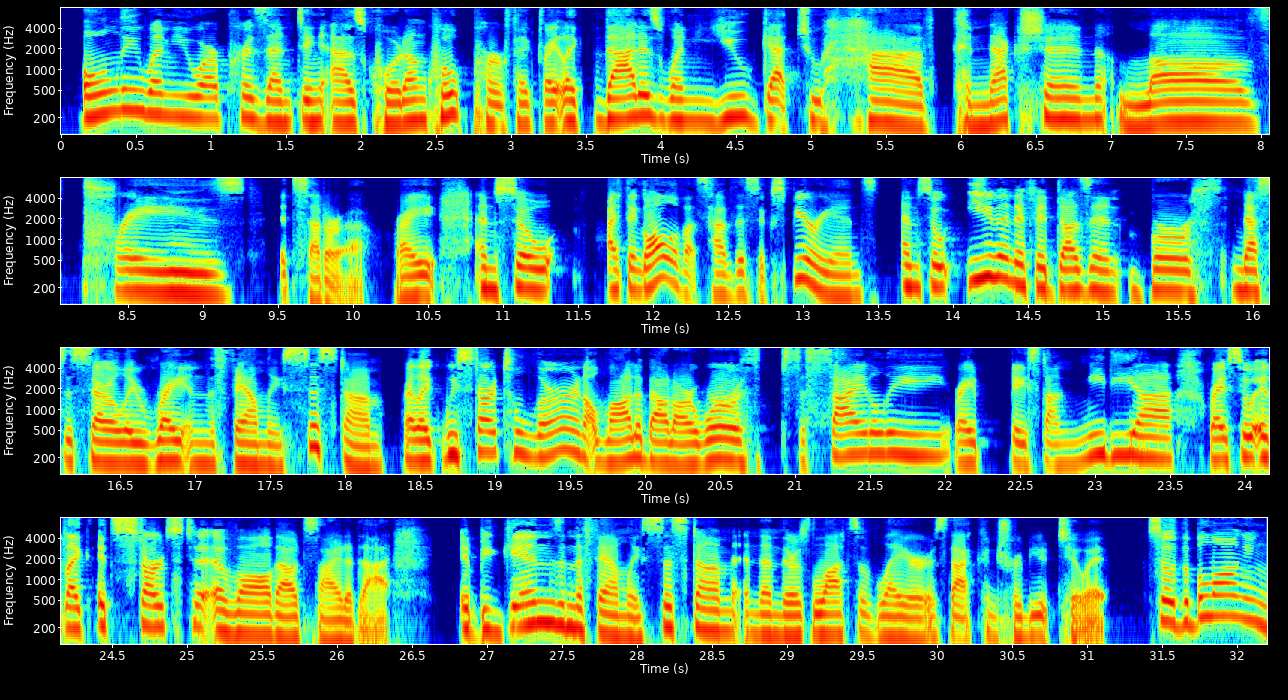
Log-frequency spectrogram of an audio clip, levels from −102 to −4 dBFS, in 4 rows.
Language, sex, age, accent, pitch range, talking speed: English, female, 20-39, American, 165-200 Hz, 175 wpm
